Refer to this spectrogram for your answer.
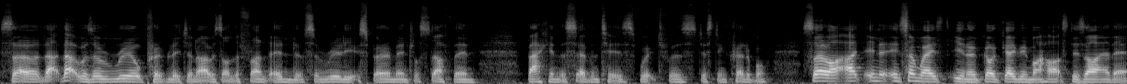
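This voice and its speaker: Speaking with a southern English accent, a man keeps a fairly quick pace. The background is quiet. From southern England, Brighton and Hove. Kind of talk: interview.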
